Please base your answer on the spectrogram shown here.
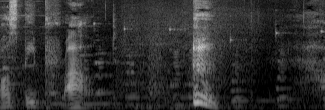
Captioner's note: clears throat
